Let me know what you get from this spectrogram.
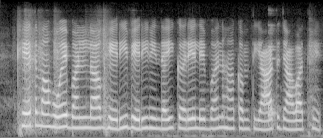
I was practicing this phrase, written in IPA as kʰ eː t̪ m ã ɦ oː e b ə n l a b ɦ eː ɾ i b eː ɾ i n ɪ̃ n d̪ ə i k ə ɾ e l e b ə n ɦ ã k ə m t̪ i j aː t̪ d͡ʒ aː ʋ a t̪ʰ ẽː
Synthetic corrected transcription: kʰ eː t̪ m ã ɦ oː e b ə n l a ɡ ɦ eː ɾ i b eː ɾ i n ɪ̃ n d̪ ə i k ə ɾ e l e b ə n ɦ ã k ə m t̪ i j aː t̪ d͡ʒ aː ʋ a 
